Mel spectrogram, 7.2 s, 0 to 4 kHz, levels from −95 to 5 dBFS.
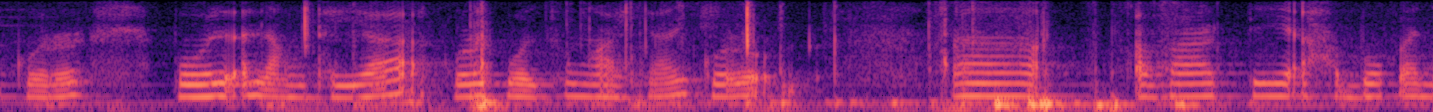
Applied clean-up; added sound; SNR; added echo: none; Drawer open or close; 2 dB; none.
